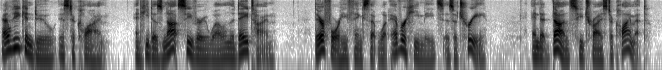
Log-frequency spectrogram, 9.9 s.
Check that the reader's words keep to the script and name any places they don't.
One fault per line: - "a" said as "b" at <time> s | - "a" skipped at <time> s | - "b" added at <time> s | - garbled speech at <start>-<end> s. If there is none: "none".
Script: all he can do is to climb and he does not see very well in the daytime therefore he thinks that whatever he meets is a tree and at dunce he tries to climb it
none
